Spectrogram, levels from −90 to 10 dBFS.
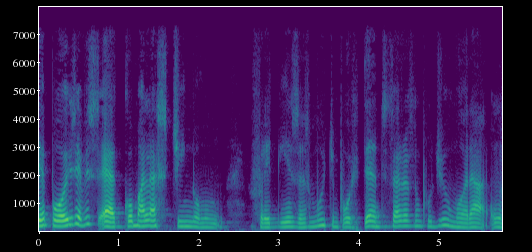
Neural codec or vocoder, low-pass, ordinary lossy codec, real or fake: codec, 24 kHz, 0.9 kbps, WavTokenizer, medium speech release version 1; 7.2 kHz; none; fake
